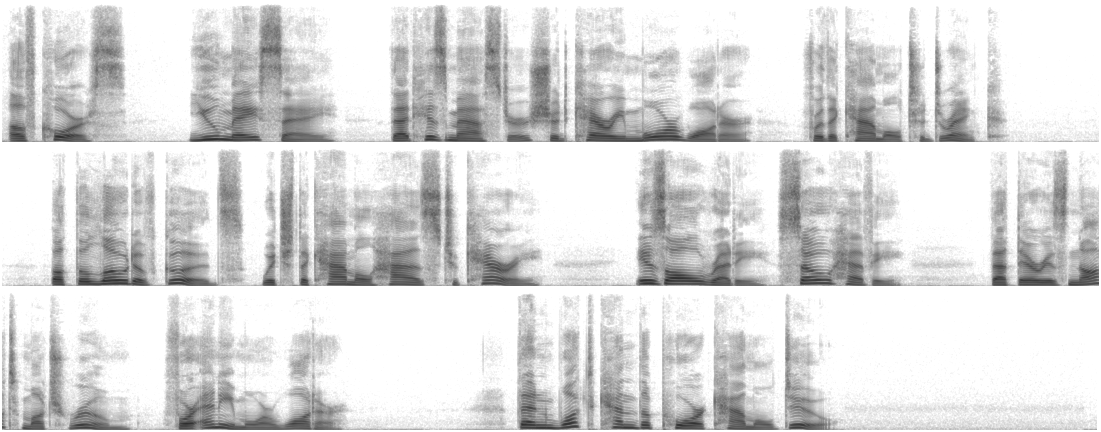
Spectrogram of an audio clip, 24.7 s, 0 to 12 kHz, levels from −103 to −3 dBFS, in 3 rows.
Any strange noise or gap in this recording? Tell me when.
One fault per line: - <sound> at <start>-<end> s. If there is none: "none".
none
